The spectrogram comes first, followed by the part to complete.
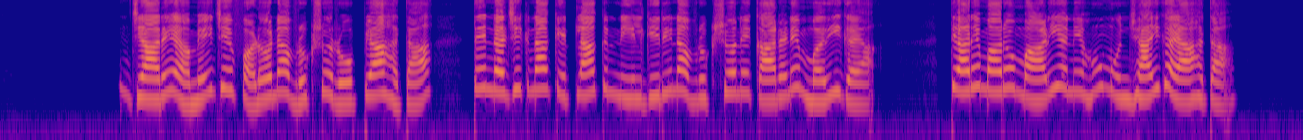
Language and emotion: Gujarati, sad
